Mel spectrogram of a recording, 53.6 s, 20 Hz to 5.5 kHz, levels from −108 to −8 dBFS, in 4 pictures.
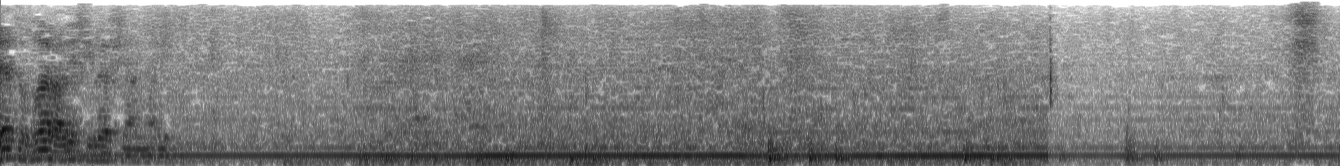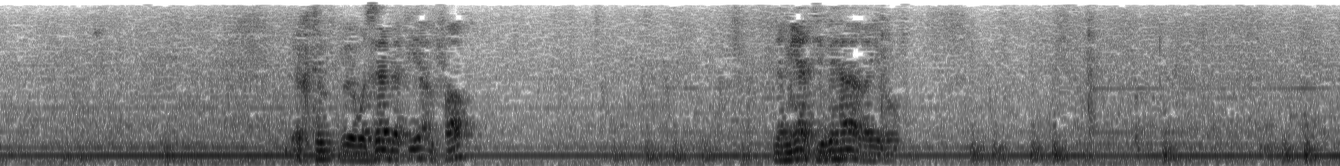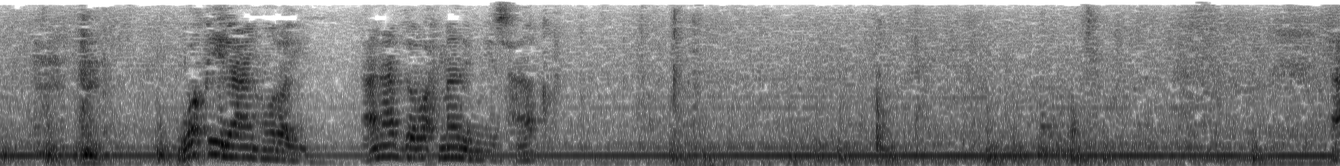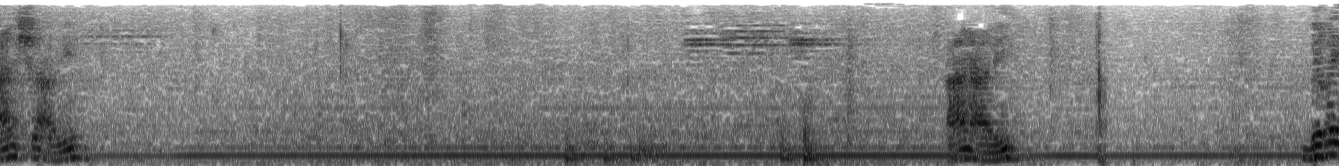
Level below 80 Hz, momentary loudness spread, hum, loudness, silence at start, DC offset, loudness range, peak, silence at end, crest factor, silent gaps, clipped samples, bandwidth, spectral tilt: -44 dBFS; 16 LU; none; -23 LUFS; 0 s; under 0.1%; 10 LU; -2 dBFS; 0 s; 20 dB; none; under 0.1%; 5.4 kHz; -9.5 dB/octave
